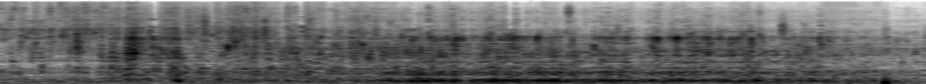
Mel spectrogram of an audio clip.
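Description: Antifreeze draining out of a low point drain, a steady, dense gush and splash of liquid running continuously at close range with no talk over it.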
